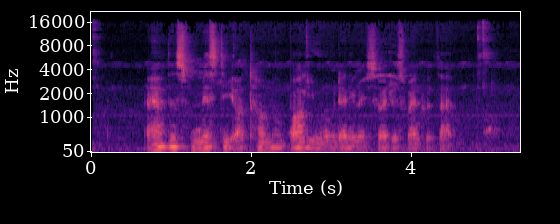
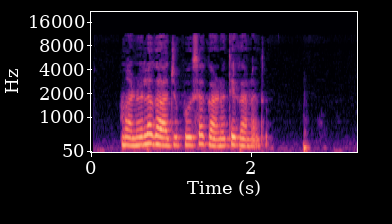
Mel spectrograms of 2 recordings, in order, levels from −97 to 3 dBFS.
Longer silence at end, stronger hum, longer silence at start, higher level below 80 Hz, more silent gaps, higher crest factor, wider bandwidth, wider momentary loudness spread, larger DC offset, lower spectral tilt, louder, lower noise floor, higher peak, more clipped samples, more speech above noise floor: second, 0 s vs 0.6 s; neither; second, 0 s vs 0.4 s; second, -56 dBFS vs -50 dBFS; neither; about the same, 20 dB vs 18 dB; first, 16.5 kHz vs 11.5 kHz; second, 15 LU vs 18 LU; neither; second, -4 dB/octave vs -7 dB/octave; second, -37 LUFS vs -17 LUFS; first, -62 dBFS vs -56 dBFS; second, -18 dBFS vs -2 dBFS; neither; second, 25 dB vs 39 dB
